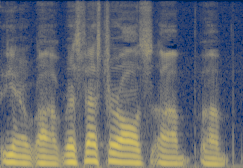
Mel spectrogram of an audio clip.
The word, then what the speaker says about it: resveratrol: And we see that resveratrol's. I have a trouble. I'm gonna have to go to Mitch for pronunciation lessons on that.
